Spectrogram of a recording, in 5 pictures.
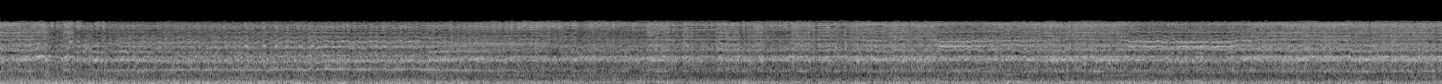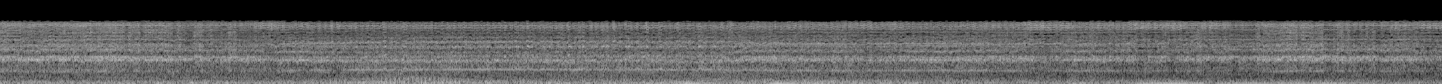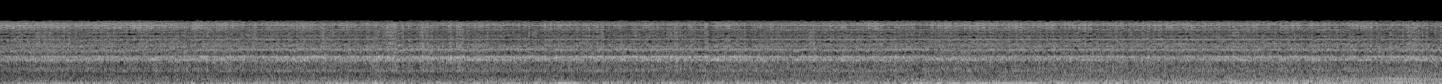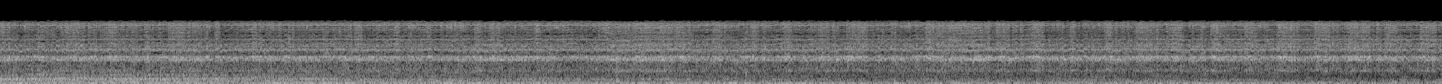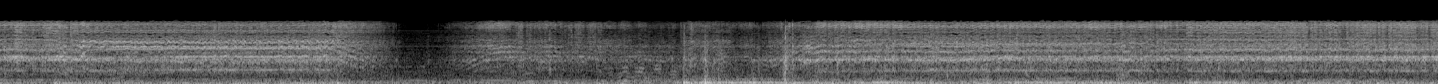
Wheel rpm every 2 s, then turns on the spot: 160, 160, 170, 170, 160, 160, 160, 160, 160, 160, 160, 170, 170, 160, 160, 170, 170, 170, 170, 170, 170, 170, 170, 170, 160, 170, 170, 170, 170, 160, 90, 70, 80, 160, 170, 170.
none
